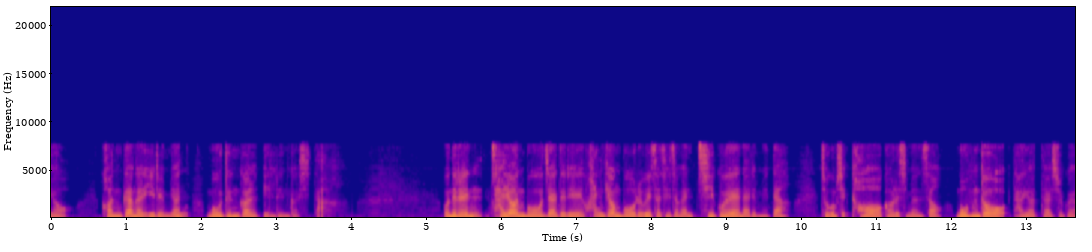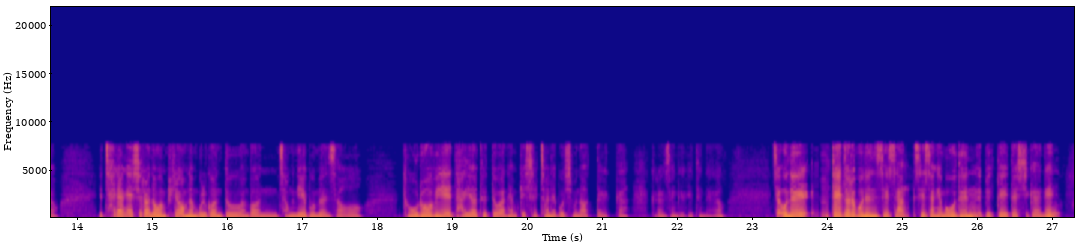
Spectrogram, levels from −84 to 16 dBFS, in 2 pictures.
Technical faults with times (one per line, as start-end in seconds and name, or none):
3.61-4.99 robotic sound from repeated short buffers
23.80-24.21 robotic sound from repeated short buffers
